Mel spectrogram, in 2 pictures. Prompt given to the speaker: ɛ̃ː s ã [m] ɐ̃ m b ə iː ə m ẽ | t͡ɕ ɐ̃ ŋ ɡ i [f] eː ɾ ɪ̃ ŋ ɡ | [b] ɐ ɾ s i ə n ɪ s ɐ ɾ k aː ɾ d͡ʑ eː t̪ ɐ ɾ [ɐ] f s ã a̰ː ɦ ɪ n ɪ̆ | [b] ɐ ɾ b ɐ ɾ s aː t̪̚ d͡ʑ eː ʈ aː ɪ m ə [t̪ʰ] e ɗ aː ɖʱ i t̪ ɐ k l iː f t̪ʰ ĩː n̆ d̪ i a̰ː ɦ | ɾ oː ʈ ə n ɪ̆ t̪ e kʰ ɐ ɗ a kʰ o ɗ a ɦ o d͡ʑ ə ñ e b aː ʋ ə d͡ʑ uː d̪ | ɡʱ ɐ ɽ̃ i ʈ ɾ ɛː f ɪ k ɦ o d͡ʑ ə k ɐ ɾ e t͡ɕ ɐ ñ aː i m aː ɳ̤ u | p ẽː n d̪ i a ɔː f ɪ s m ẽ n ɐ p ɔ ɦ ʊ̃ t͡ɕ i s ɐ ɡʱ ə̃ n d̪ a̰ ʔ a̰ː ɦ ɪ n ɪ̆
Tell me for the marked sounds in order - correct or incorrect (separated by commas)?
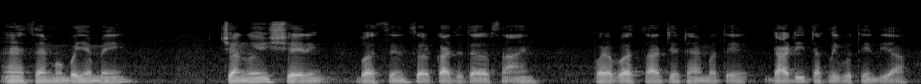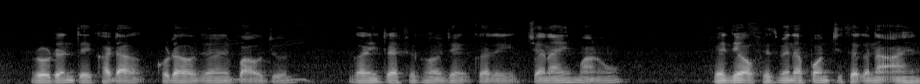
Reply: correct, incorrect, correct, incorrect, incorrect, incorrect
